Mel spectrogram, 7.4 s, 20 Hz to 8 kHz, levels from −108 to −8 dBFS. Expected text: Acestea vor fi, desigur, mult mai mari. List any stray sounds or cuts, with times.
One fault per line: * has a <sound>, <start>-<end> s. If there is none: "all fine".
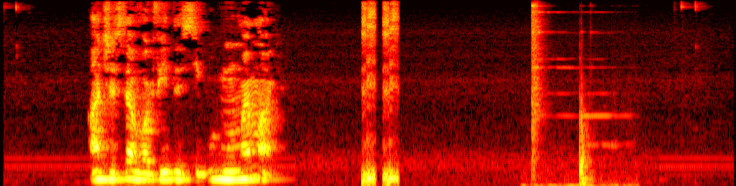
* has a laugh, 3.6-4.0 s
* has a thud, 5.2-6.4 s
